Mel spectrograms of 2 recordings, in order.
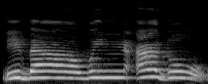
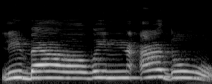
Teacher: തെൻവീനിനെ വ്യക്തമാക്കി മണിക്കാതെ ഉച്ചരിക്കുക കേട്ടോ. ലിബാവിൻ അദു ഇവിടെ തെൻവീനിലുള്ള നൂനിൻ്റെ സൗണ്ടിനെ വ്യക്തമായിട്ട് നമുക്ക് കേൾക്കണം.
